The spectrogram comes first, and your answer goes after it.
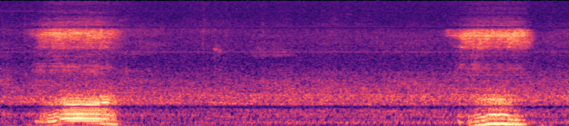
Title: My girlfriend snoring just listen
